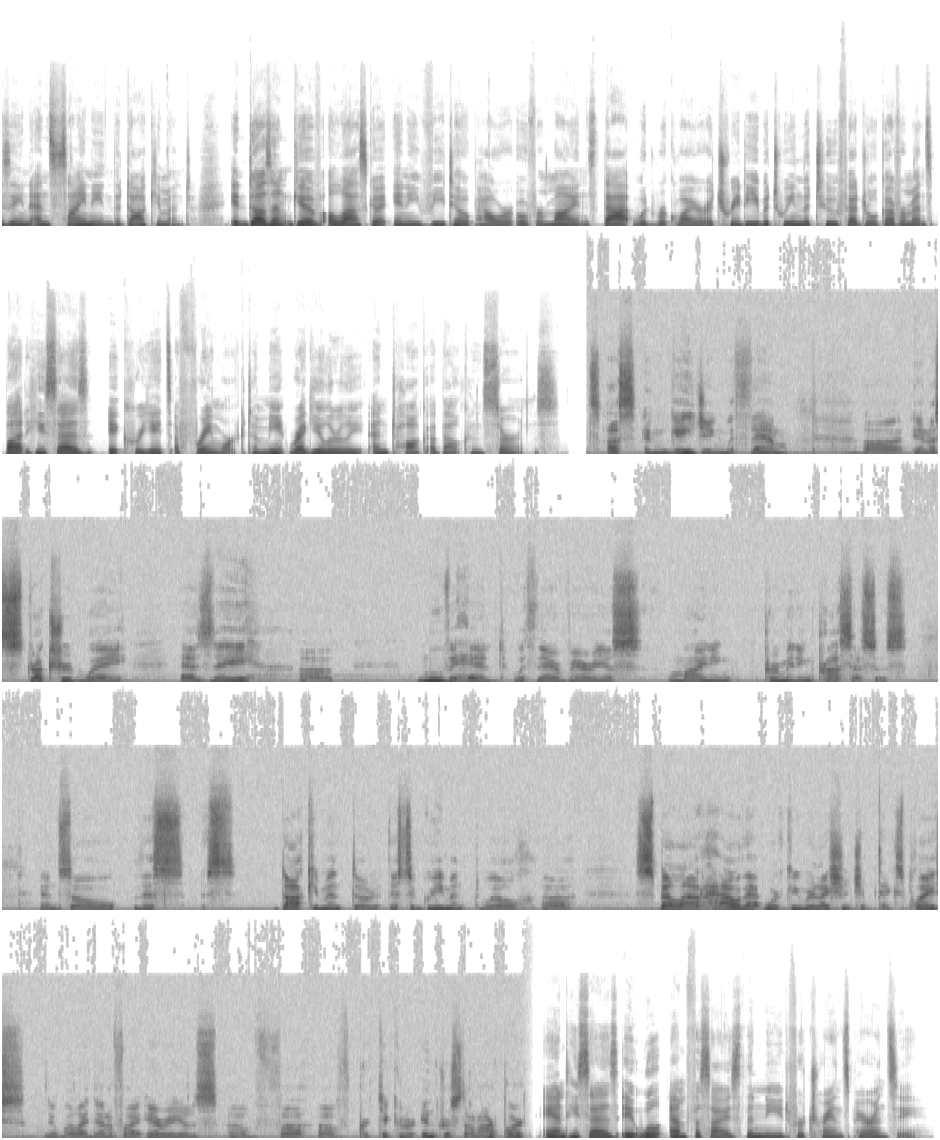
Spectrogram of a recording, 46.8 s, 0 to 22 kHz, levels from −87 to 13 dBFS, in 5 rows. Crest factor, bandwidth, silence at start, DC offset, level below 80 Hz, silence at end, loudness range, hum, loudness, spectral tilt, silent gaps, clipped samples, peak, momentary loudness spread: 22 dB; over 20 kHz; 0 s; under 0.1%; -46 dBFS; 0.2 s; 4 LU; none; -26 LUFS; -4 dB/octave; none; under 0.1%; -4 dBFS; 13 LU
